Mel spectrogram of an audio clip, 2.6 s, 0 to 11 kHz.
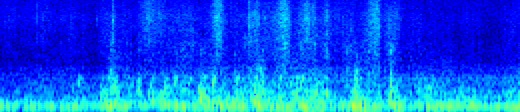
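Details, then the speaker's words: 2017 Tesla Model S on a test drive over railway tracks after its charger repair, used to check the suspension; low road rumble with soft thumps and no rattles or clunks, so the suspension is quiet and fine. "Вообще тихо. Вообще ничего не гремит. Отлично."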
